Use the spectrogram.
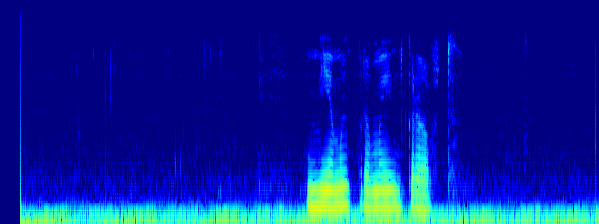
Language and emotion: Russian, neutral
